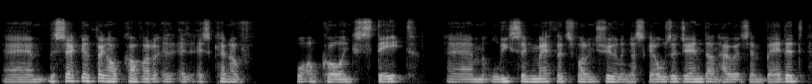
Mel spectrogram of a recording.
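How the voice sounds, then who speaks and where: A man presenting on an online call in a broad Scottish accent. His pitch stays fairly even and sits in an ordinary male range. He talks informally, often doubling back on words. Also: normal speed. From Scotland. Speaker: guest presenter.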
